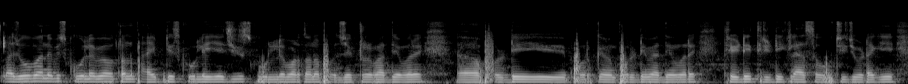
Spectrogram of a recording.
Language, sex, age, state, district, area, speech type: Odia, male, 18-30, Odisha, Kendujhar, urban, spontaneous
